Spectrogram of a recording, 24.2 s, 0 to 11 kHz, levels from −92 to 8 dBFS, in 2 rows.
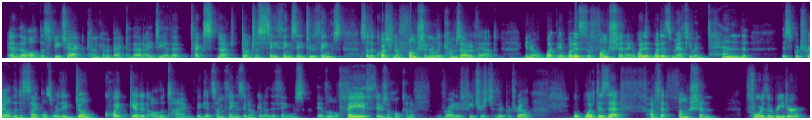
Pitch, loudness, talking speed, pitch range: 185 Hz, -19 LUFS, 235 wpm, 170-210 Hz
